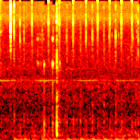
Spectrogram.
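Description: Computer keyboard keys tapped in a quick, irregular run of light clicks as the chart replay is stepped forward bar by bar.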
